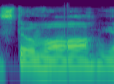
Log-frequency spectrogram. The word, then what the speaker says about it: Stovall: Stovall, not Stovall? – Yeah. Stovall, yeah.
